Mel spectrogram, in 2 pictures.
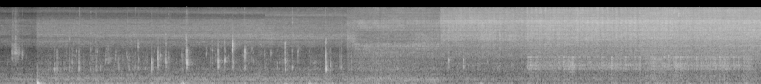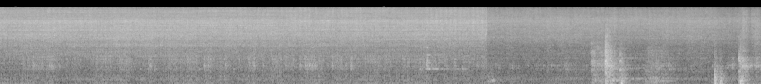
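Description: Utensil clicks and taps in a ceramic baking dish as eggs are mixed, then a pressure cooker venting steam: a loud, steady hiss sets in about nine seconds in and drops to a quieter hiss a few seconds before the end, with a couple of knocks near the end.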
